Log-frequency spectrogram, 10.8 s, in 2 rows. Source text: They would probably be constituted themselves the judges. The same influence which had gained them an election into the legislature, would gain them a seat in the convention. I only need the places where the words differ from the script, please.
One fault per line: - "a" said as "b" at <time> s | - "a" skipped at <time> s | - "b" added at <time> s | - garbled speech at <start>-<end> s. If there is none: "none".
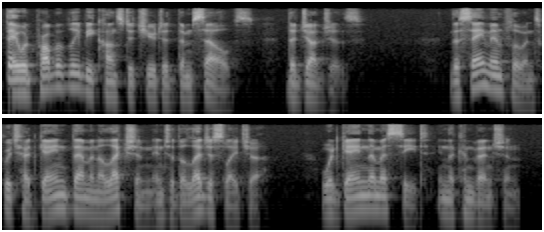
none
